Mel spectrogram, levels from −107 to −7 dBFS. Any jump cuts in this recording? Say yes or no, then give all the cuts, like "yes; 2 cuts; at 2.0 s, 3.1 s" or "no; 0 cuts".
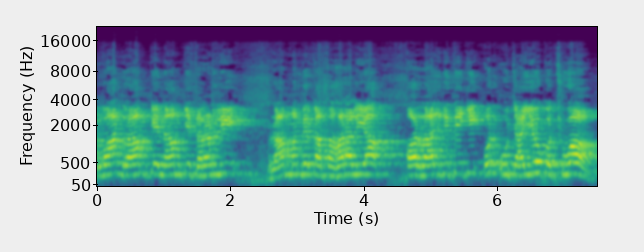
no; 0 cuts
